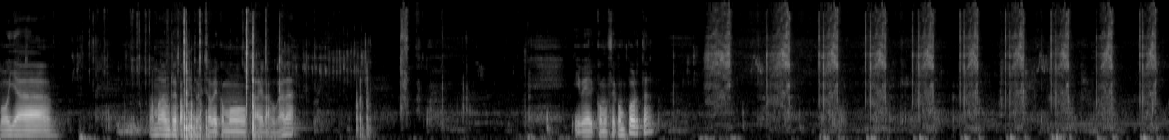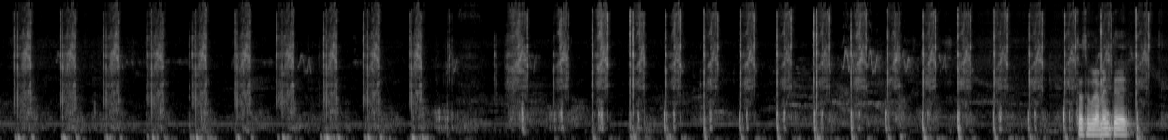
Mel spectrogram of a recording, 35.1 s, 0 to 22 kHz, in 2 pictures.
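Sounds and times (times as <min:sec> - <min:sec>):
knife blade scraping on sharpener: 0:10.6 - 0:24.4, 0:25.0 - 0:34.9.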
